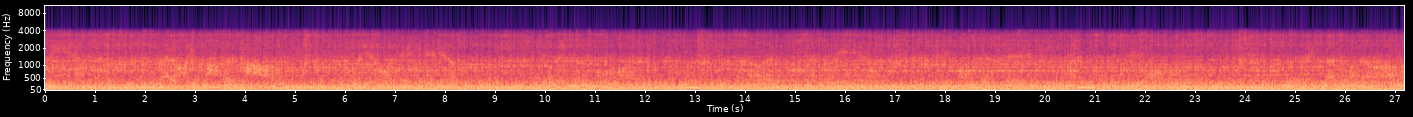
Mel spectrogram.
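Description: A loud metal band plays heavy distorted guitars and pounding drums, heard from within the crowd.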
